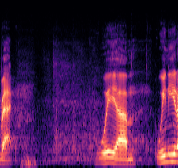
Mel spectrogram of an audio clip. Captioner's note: laughter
